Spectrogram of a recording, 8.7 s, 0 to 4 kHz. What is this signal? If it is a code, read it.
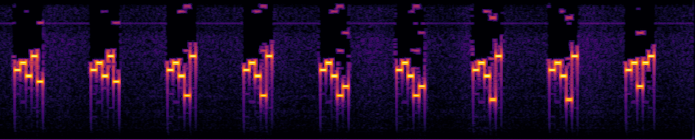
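Five-tone selective call (ZVEI), heard as quick runs of five tones, tones of about 70 ms. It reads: 89706 89706 89730 89730 89735 89735 89720 89720 89590
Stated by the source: ZVEI five-tone selective call 89752 received by SDR.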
